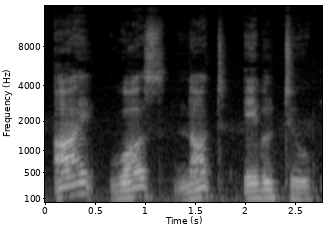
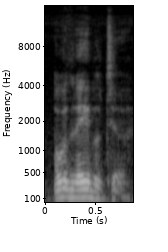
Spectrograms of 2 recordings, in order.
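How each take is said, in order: First: Five separate words are said one by one. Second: The words run together as one sound. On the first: "ये पांच शब्द" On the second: "एक sound बन जाएगा"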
